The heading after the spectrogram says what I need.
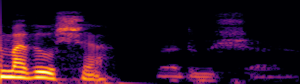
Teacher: So I don't hear a sequence ue. I think the I is a palatalizing sign like in Irish.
